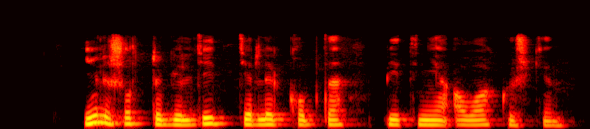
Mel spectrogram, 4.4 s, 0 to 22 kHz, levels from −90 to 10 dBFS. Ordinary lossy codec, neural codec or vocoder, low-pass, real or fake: none; none; 7.2 kHz; real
